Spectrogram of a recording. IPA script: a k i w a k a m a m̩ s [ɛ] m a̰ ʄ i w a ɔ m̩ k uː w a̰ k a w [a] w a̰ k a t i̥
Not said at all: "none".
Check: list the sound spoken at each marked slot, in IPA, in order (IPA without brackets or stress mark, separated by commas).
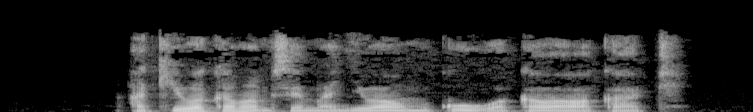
ɛ, a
